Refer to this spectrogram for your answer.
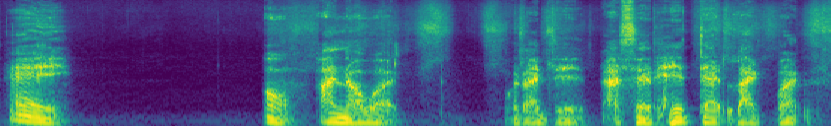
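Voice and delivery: ordinary talk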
